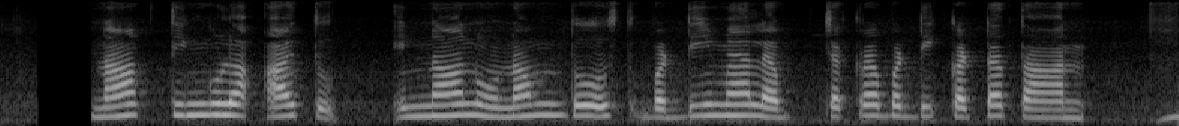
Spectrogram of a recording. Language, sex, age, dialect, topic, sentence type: Kannada, female, 36-40, Northeastern, banking, statement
